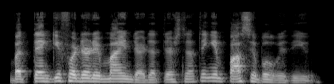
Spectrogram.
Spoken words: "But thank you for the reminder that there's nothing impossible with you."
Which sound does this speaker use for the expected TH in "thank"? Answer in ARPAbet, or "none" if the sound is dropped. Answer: T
